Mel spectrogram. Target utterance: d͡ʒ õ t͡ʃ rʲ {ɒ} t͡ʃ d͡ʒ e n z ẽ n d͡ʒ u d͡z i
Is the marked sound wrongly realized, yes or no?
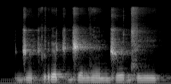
no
